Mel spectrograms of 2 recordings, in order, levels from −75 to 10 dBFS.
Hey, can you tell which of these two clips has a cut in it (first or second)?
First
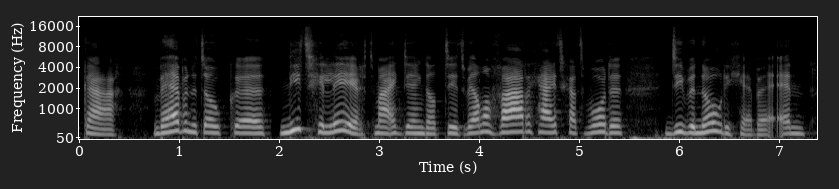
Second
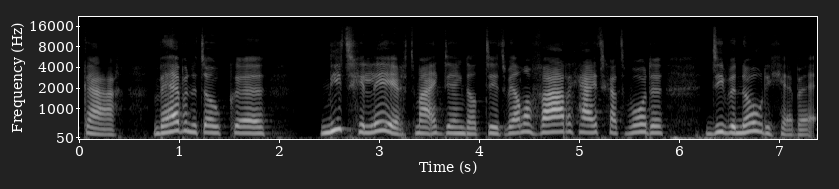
first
